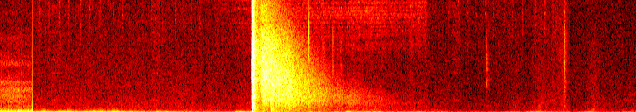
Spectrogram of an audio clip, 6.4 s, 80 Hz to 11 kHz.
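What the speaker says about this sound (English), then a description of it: "we just got done shooting the 224 Valkyrie" A single sharp gunshot from a .224 Valkyrie rifle at an outdoor range cracks out loud, with a short fading echo tail and no talk.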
